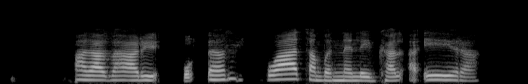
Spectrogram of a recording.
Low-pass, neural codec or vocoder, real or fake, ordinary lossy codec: 5.4 kHz; codec, 16 kHz, 0.5 kbps, X-Codec, HuBERT features, trained on LibriSpeech; fake; MP3, 48 kbps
